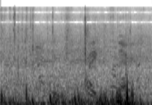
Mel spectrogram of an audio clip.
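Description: Beach volleyball in play: irregular dull thumps, the loudest about three-quarters of the way through as the ball is struck, over people's voices.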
